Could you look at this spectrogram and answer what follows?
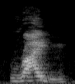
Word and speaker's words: Raiden: Okay, Raiden. Not Raiden. Raiden is the god of lightning. You're the protector of Earthrealm. Are they not? Isn't it spelled the same way?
